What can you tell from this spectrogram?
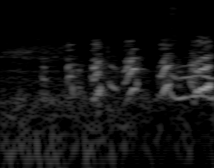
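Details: Three-week-old Havanese puppies at play in their whelping box; a few wavering, whiny whimpers and yelps in quick succession, rising and falling in pitch.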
